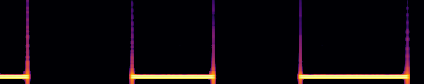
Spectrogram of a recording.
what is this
The '*' Star key on a telephone keypad.
button, dial, dtmf, key, keypad, star, telephone, tones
